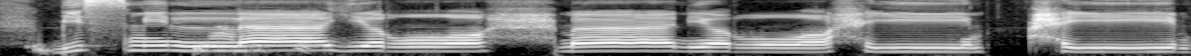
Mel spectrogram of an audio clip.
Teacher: Rahmannya udah bagus, tapi himnya kurang berbisik. Ya, dilafalkan lebih dikuatkan lagi tengah tenggorokannya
